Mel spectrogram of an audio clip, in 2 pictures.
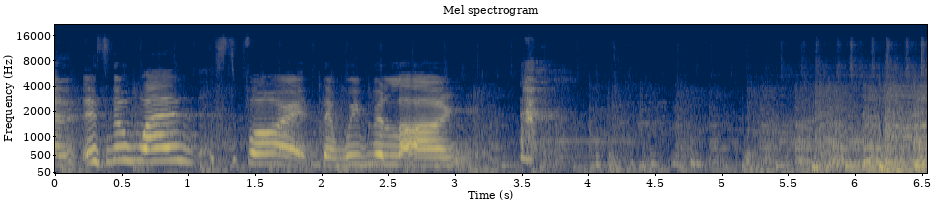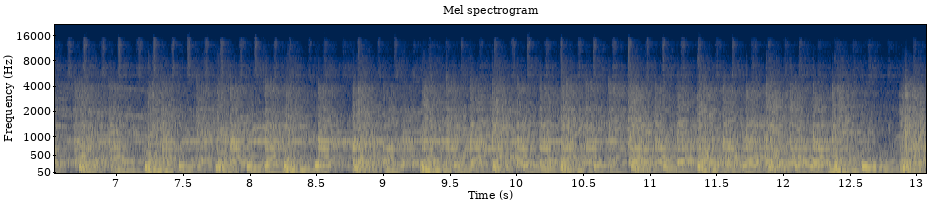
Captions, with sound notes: It's the one sport that we belong. (laughs) (rhythmic drum music)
